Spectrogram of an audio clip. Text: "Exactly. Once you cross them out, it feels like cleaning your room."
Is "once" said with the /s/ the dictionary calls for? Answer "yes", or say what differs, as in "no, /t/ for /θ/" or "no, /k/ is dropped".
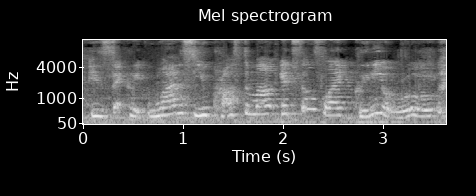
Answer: yes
